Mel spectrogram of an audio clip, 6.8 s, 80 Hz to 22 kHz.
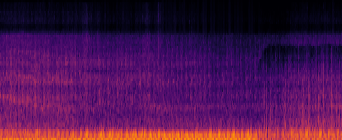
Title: Yamaha Fazer 600 misfire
